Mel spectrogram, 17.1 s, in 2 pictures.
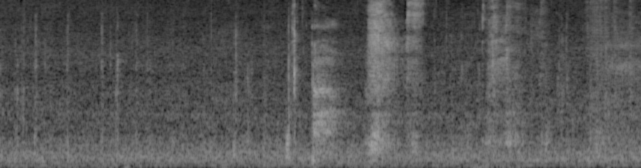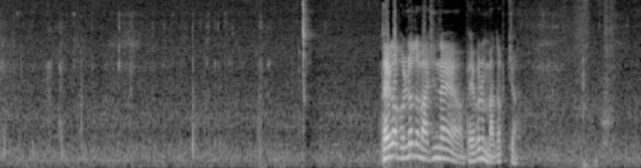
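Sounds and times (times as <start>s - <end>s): man chewing: 0.1s - 4.2s, 4.9s - 12.8s
mouth clicks: 12.5s - 12.8s.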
